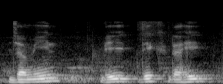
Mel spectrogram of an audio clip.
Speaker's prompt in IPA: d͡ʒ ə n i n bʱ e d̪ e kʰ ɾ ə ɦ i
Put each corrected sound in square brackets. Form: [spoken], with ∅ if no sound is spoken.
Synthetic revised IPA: d͡ʒ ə [m] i n bʱ [i] d̪ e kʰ ɾ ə ɦ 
